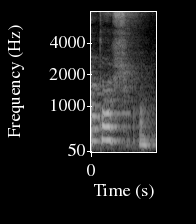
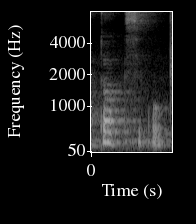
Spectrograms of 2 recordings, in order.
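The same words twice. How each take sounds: First: "tóxico" with an sh sound for the x; wrong pronunciation. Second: Said in the usual way. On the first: Shown as a demonstration. Teacher showing the common error, x as sh. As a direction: say "tóxico" as "tóshico". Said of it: "tem gente que fala tóxico". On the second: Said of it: "não é tóxico".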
